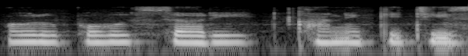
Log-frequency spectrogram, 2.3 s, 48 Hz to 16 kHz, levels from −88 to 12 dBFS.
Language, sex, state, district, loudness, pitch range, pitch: Hindi, female, Uttar Pradesh, Lucknow, -17 LUFS, 200-210 Hz, 205 Hz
